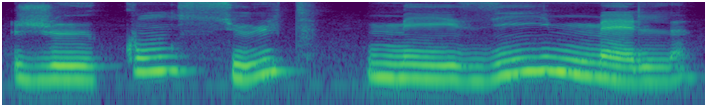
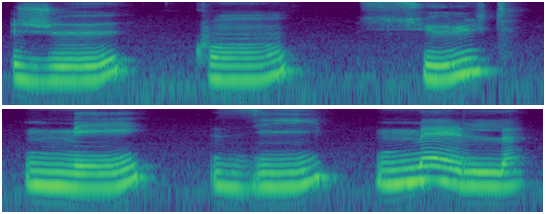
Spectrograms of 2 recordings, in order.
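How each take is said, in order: First: It is spoken at an ordinary, moderate pace. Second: It is spoken very slowly, syllable by syllable. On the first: "at a normal pace" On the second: "very slowly"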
